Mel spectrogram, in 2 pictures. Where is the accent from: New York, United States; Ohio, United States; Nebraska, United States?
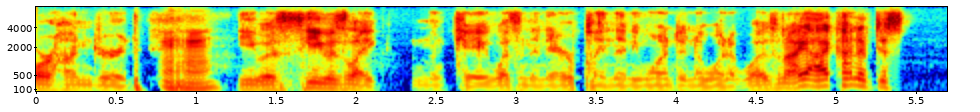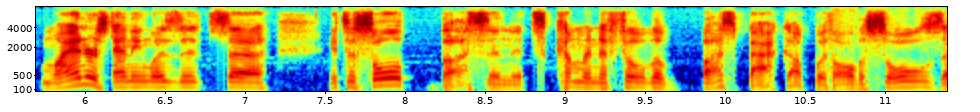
Nebraska, United States; moved away; We all kind of came here. We came from Nebraska, but oddly enough, my family and her family have known each other since probably 1902.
